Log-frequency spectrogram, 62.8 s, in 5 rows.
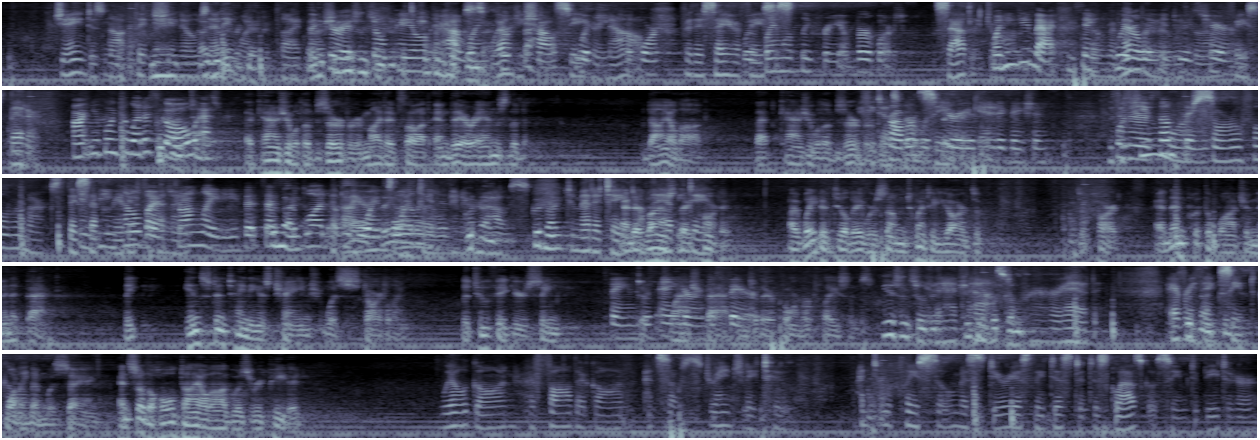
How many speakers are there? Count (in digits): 3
